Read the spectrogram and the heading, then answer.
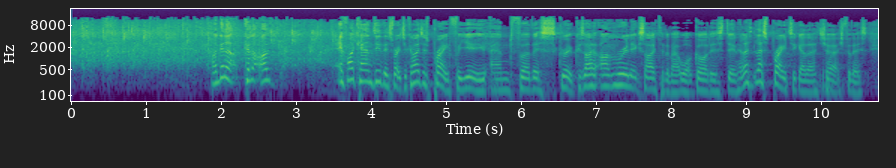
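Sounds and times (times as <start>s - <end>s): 
audience applause: 0.0s - 4.5s
speech: 1.8s - 10.7s.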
